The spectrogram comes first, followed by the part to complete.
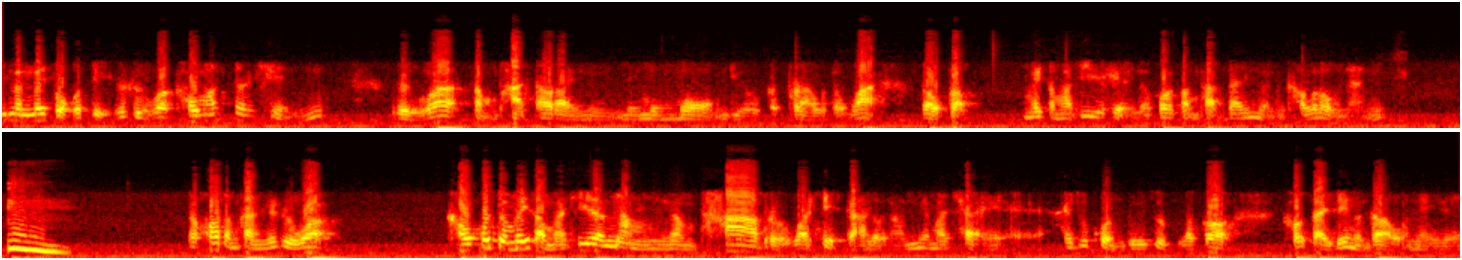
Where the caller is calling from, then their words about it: Bang Bua Thong, Nonthaburi, Thailand; บางบัวทองครับผม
